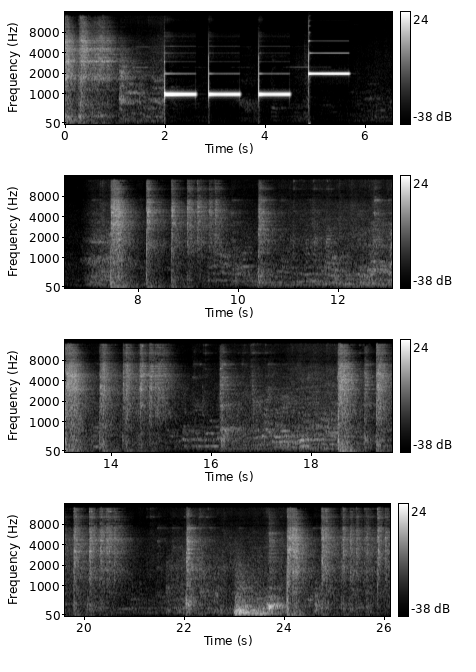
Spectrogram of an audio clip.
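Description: Workout countdown timer giving three short beeps about a second apart, then a longer, higher start beep. After that a loaded barbell with bumper plates is lifted and set down over and over, with repeated clanks and thuds.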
